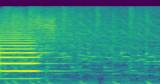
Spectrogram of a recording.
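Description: Trombone holding one long note that stops about half a second in, leaving the backing track with a fast, steady drum beat.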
